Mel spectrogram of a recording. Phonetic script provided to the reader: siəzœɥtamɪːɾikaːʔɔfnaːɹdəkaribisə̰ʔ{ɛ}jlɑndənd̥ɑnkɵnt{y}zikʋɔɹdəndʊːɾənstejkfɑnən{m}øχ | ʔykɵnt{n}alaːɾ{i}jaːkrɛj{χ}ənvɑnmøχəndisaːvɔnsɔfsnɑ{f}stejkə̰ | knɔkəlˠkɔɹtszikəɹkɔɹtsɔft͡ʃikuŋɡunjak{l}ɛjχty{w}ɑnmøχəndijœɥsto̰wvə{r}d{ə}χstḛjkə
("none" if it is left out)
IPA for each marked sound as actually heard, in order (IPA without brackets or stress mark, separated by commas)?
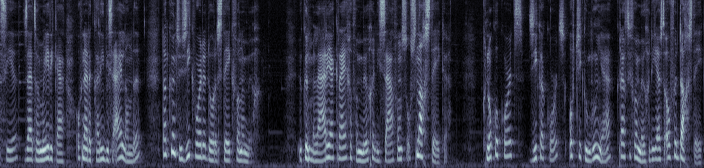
ɛ, y, m, m, i, χ, χ, r, v, ɹ, ɑ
